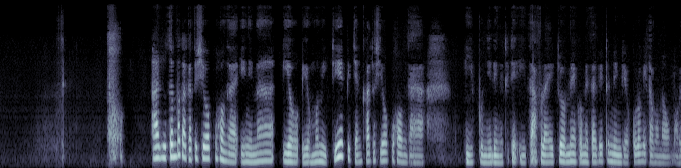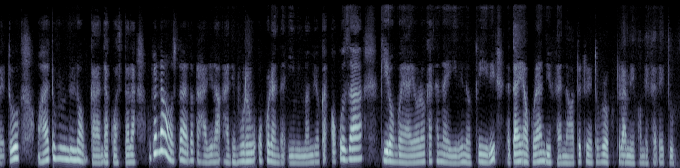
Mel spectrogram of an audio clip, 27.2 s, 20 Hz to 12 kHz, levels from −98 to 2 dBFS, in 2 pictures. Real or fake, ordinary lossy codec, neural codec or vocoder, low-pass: fake; AAC, 32 kbps; codec, 24 kHz, 0.5 kbps, DualCodec; 10.8 kHz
